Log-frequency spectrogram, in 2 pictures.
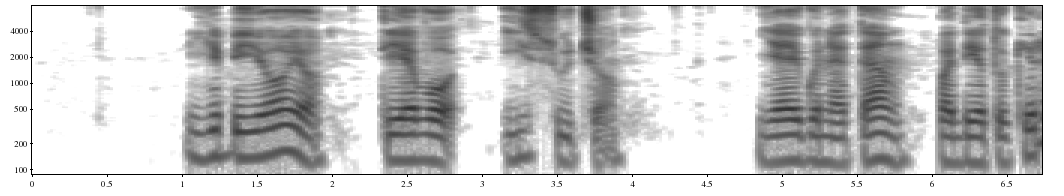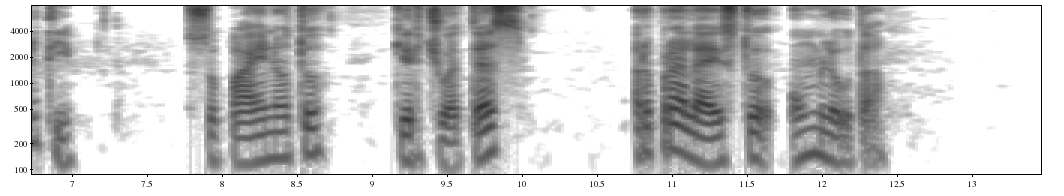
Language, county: Lithuanian, Kaunas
